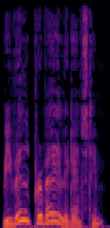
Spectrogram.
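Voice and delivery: queen fiercely vowing to fight on. A narrator's reading. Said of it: "she said fiercely".

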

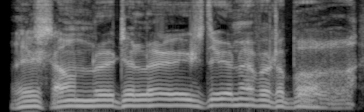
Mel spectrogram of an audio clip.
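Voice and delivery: slow, drawn-out monster voice; bellowing monster. A narrator's reading. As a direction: bellow it slowly, as an unstoppable beast. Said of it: "the monster bellowed".

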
